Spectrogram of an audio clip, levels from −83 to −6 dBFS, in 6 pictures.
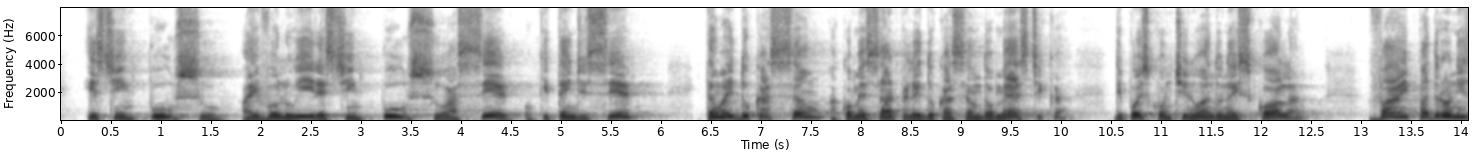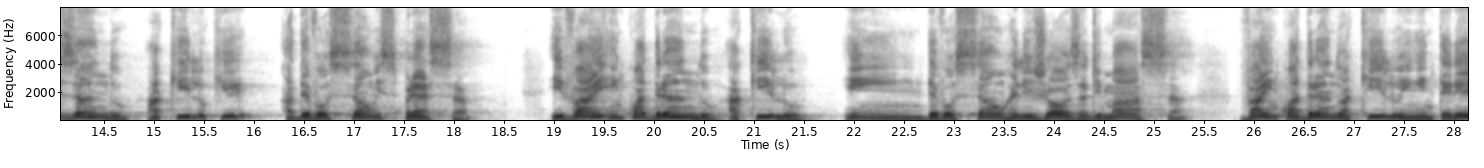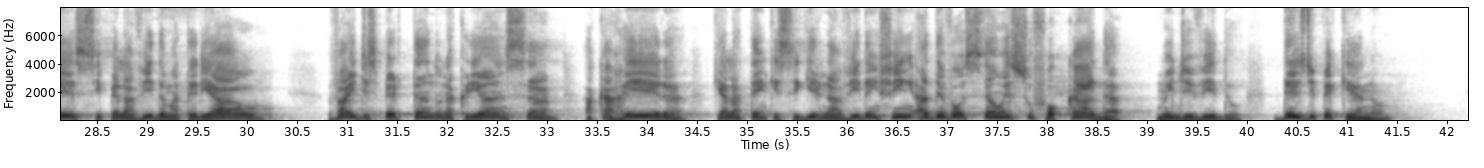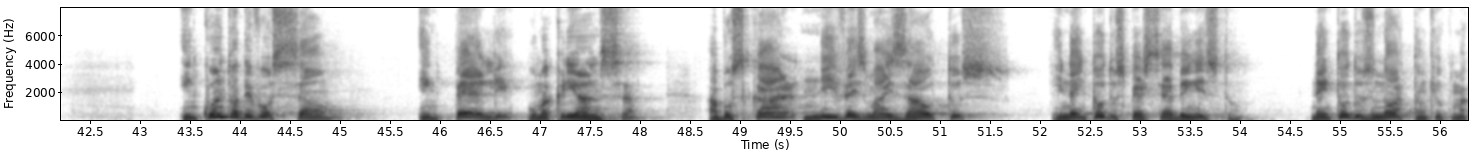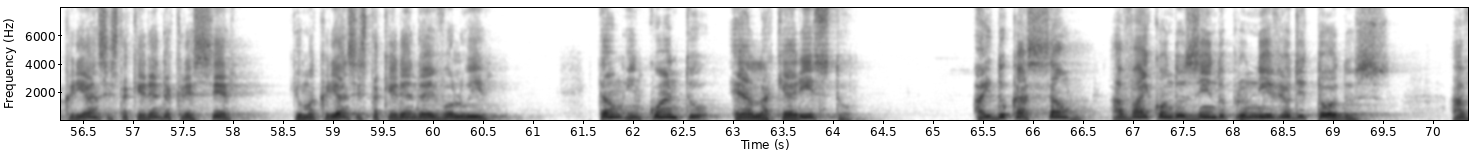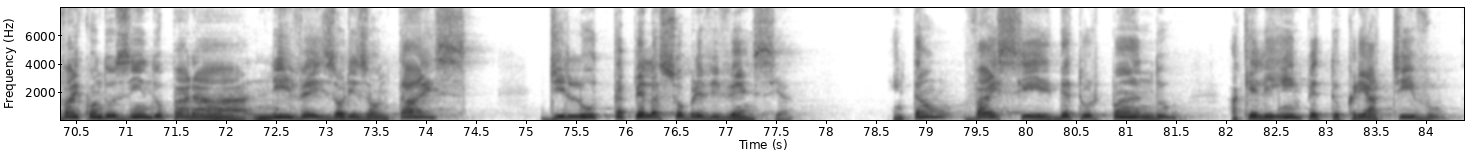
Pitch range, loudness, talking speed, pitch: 145-175 Hz, -21 LUFS, 95 wpm, 160 Hz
